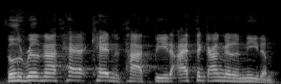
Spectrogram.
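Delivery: lisping impression of a chief; bad lisp. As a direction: slur every s into a th, mockingly. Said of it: "talked with a really bad lisp".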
